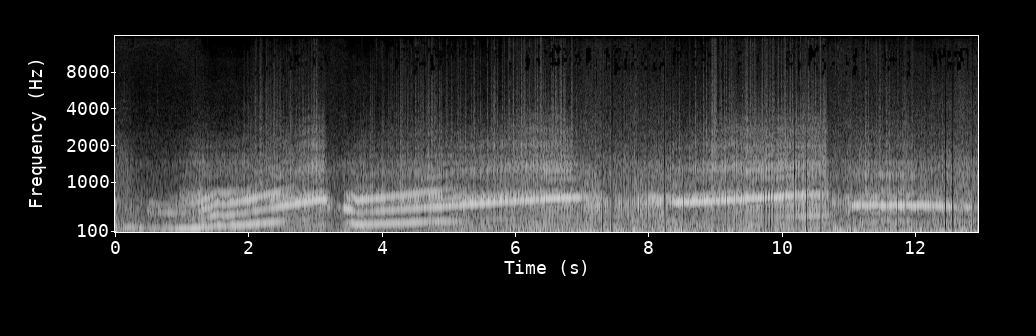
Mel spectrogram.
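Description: BMW E92 M3's V8 engine accelerating, its revs climbing. About three seconds in there is a brief lift for an upshift and the pitch drops. The revs climb slowly again, then drop once more about eleven seconds in and sag gently.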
